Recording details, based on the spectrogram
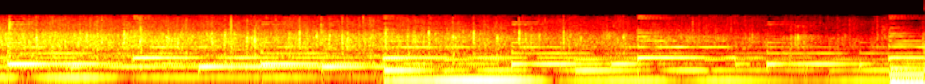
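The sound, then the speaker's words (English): An audience claps steadily for several seconds for people who have come to the front to pray, a dense wash of many hands, while sustained keyboard chords play underneath and shift partway through. “Can we give them a big, big hand clap and let's just let them know we love them?”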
